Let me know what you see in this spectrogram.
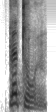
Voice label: "platoon", Indian; Dictionary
